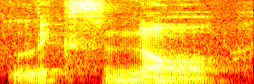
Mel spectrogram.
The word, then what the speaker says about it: Lixnaw: In English it's spelt Lixnaw, but locals pronounce it Lixnaw, which is much closer to its Irish name of Lechnava.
